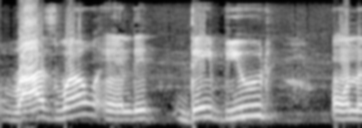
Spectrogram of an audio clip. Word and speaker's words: Roswell: show first came out i didn't know how to pronounce it i thought it was rosewell and that's only because i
